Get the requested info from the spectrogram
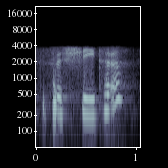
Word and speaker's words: Sesheta: Dr. Brenda, you know it's Sesheta.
